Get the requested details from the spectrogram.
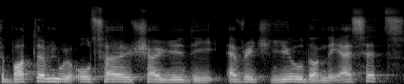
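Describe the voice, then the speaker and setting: Dark and mellow, the man's voice sits at a fairly low pitch with monotone, flat intonation. He speaks at a fairly slow pace. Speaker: company CEO. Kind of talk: corporate results presentation. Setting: live stream.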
